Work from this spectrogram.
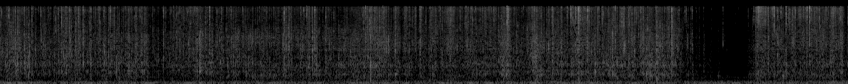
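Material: Paper.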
